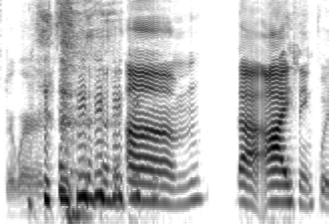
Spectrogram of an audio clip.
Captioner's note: all laughing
